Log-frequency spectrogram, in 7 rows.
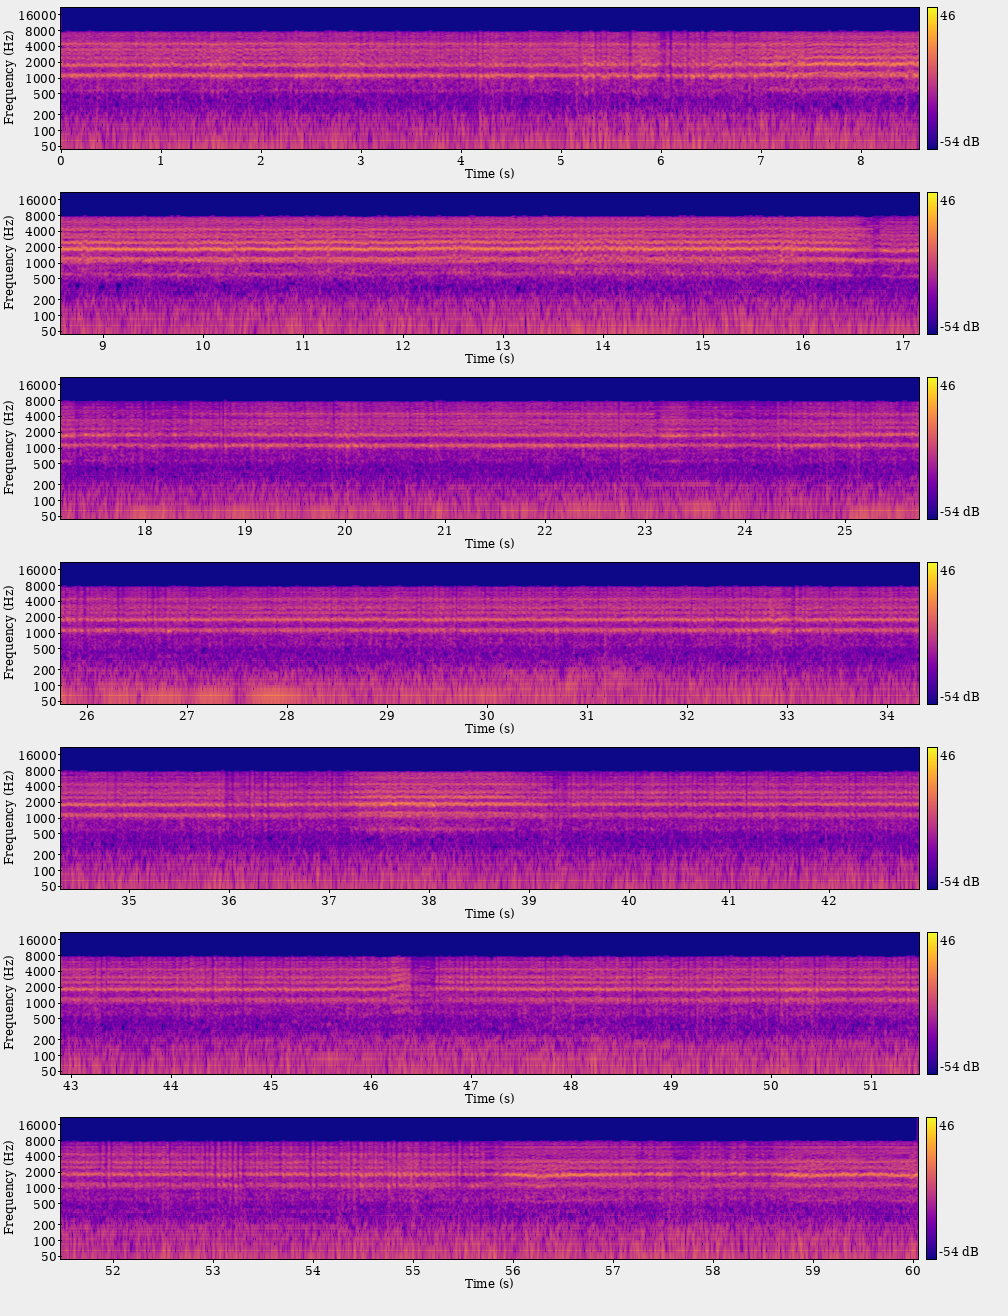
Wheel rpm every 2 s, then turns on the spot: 150, 150, 150, 150, 150, 150, 150, 150, 150, 150, 150, 150, 160, 160, 160, 160, 160, 160, 160, 160, 160, 160, 160, 170, 160, 160, 160, 160, 160, 160.
none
